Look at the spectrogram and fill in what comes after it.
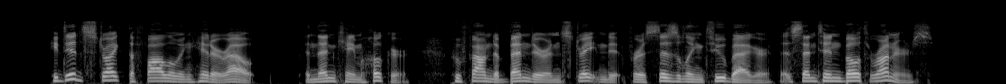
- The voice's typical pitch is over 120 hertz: Yes, medium, 140 Hz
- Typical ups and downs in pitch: No, wide, 5.7 semitones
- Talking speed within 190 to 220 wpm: No, average, 165 wpm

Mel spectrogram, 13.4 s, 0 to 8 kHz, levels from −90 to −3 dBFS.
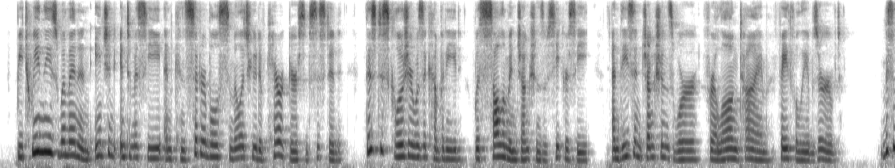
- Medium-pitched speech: Yes, medium, 180 Hz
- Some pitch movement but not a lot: Yes, average, 4.5 semitones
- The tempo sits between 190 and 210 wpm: No, average, 145 wpm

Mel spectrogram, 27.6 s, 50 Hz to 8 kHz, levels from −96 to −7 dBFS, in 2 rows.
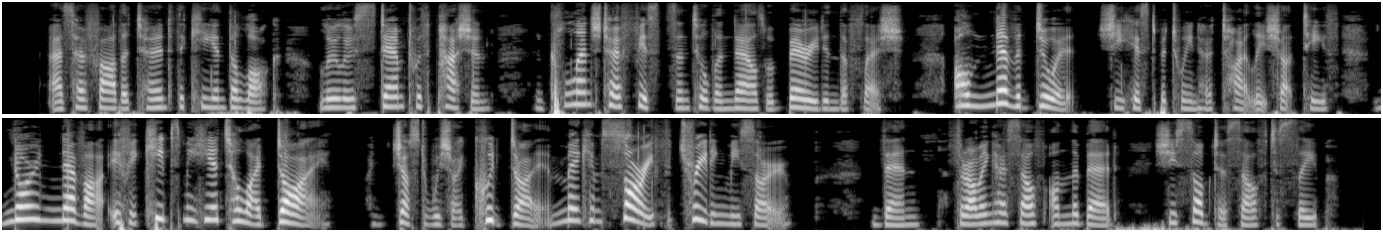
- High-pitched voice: Yes, high, 230 Hz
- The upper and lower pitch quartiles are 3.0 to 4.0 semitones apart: No, average, 4.4 semitones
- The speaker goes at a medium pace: Yes, average, 155 wpm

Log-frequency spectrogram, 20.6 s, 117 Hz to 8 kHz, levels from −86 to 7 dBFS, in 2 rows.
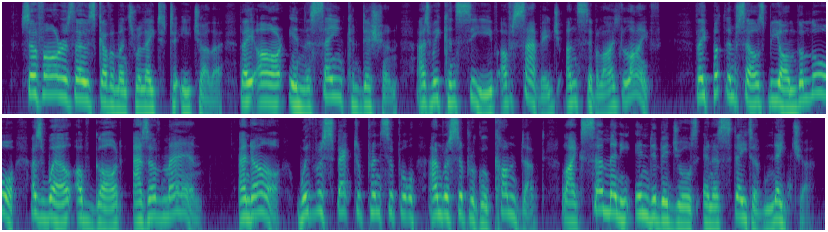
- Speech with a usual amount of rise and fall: No, wide, 5.7 semitones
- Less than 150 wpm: No, average, 155 wpm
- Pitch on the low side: No, medium, 180 Hz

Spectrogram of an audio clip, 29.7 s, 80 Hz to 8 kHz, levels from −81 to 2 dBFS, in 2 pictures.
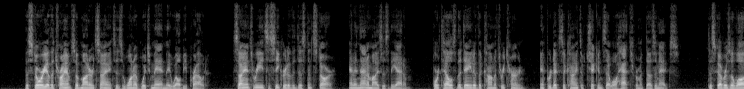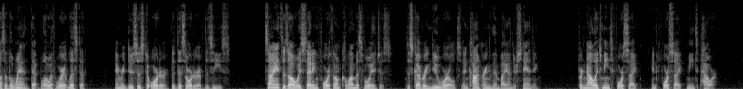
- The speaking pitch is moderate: No, low, 105 Hz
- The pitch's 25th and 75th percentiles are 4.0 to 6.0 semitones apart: No, average, 3.1 semitones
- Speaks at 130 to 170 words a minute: No, average, 185 wpm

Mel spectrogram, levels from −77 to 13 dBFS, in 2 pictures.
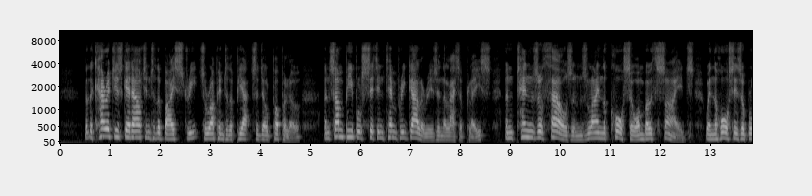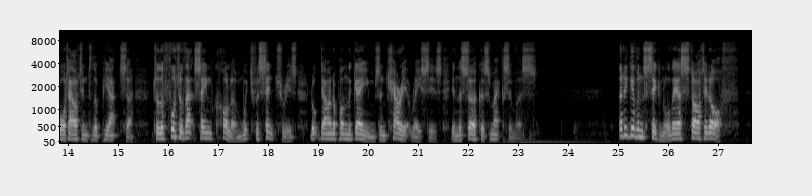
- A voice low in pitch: No, medium, 150 Hz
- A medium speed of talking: Yes, average, 165 wpm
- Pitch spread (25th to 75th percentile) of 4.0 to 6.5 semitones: Yes, average, 5.1 semitones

